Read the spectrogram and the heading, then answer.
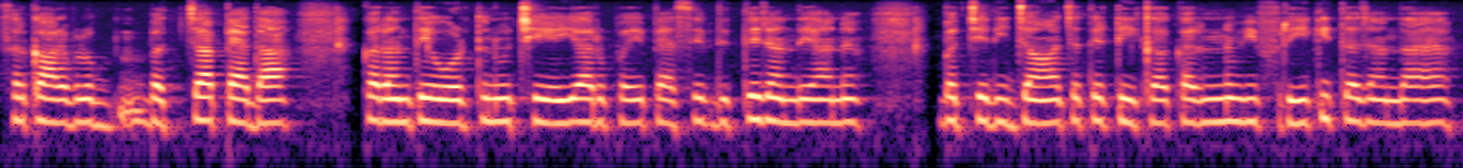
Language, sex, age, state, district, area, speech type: Punjabi, female, 18-30, Punjab, Tarn Taran, rural, spontaneous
